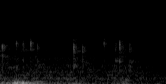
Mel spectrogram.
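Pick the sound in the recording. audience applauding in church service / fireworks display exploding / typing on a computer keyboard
typing on a computer keyboard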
